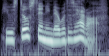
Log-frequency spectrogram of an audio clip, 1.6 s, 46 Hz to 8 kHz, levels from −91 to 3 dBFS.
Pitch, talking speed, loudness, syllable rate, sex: 215 Hz, 330 wpm, -17 LUFS, 7.2 syllables/s, female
